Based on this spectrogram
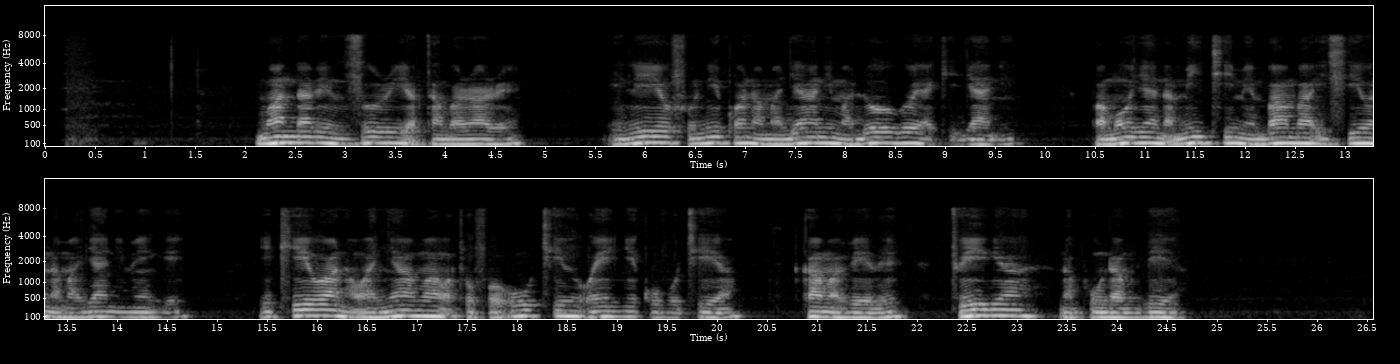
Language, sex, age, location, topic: Swahili, male, 18-24, Dar es Salaam, agriculture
